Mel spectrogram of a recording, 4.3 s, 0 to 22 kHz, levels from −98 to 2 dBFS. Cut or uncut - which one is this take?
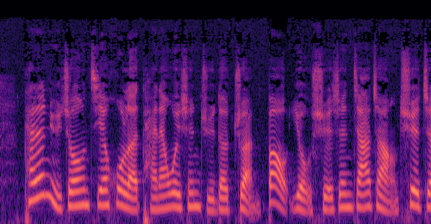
uncut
